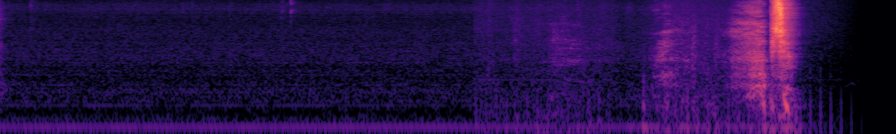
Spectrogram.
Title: SNEEZE (Short-Action Film)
